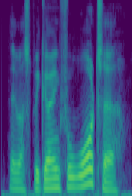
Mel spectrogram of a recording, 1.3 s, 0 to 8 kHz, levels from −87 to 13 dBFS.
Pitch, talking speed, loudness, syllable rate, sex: 140 Hz, 275 wpm, -16 LUFS, 6.4 syllables/s, male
